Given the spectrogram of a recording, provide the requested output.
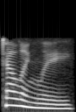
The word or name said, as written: tellingly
